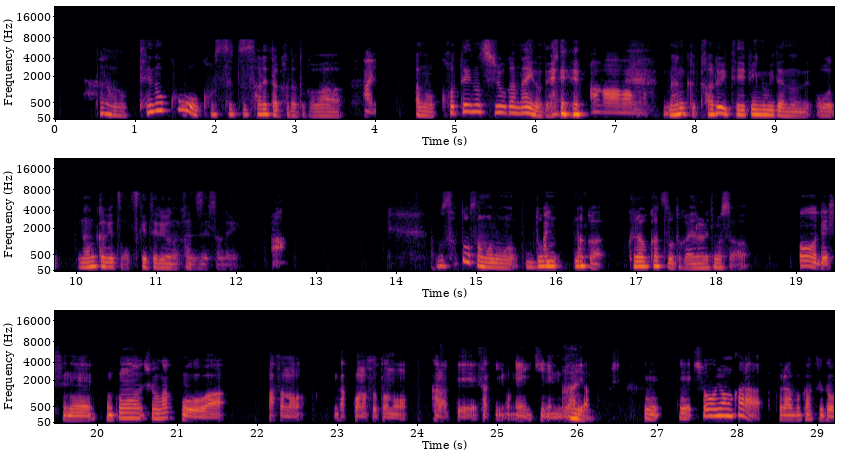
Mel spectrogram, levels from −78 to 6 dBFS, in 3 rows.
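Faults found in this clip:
No findings in this call and media quality review: the speech went through normal call microphone processing, with nothing above 8 kHz and the lowest bass trimmed as expected.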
